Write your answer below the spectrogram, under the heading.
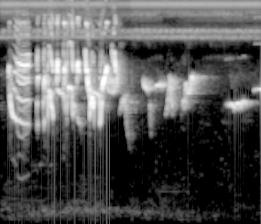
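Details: Rich, continuous warbling from a black-throated magpie-robin, a lure for birds that have stopped singing. Rapid twittering phrases give way to clear sustained whistles, with a steady high tone in the background.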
